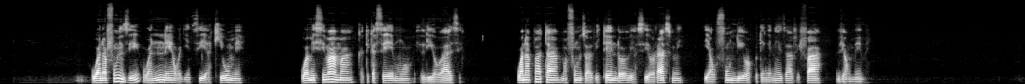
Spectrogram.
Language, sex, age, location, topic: Swahili, female, 25-35, Dar es Salaam, education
